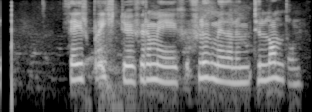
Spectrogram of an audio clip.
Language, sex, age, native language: Icelandic, male, 13, Icelandic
